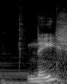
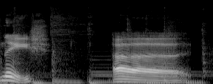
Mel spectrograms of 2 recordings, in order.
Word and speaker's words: niche: Like, niche, apparently, which is niche, is often, not always, but often in America, pronounced niche, which irks the hell out of me.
